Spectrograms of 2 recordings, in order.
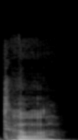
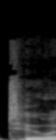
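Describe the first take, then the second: First: The word has a reduced 'uh' vowel. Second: The word has a full 'oo' vowel. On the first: "I say ta" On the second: "I don't say to"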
